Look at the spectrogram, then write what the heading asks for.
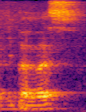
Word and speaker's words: Guipavas: la vie municipale à Guipavas, en Bretagne. Je viens de Lille, donc je ne sais pas si je dois prononcer. En breton, c'est bien. En breton. Guipavas. Ok, Guipavas.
